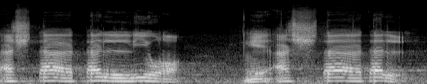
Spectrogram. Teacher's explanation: langsung masuk kepada huruf lam tanpa dengung. Maka disebut idgham bila ghunnah.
